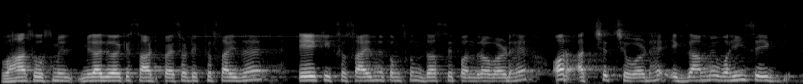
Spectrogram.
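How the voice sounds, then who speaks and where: A man's voice: high voice, fairly even intonation, a little fast, dark tone. A man teaching a classroom lecture, urging students in a repetitive, conversational way. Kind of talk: classroom lecture on exam preparation. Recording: dull lo-fi sound with long reverb.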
